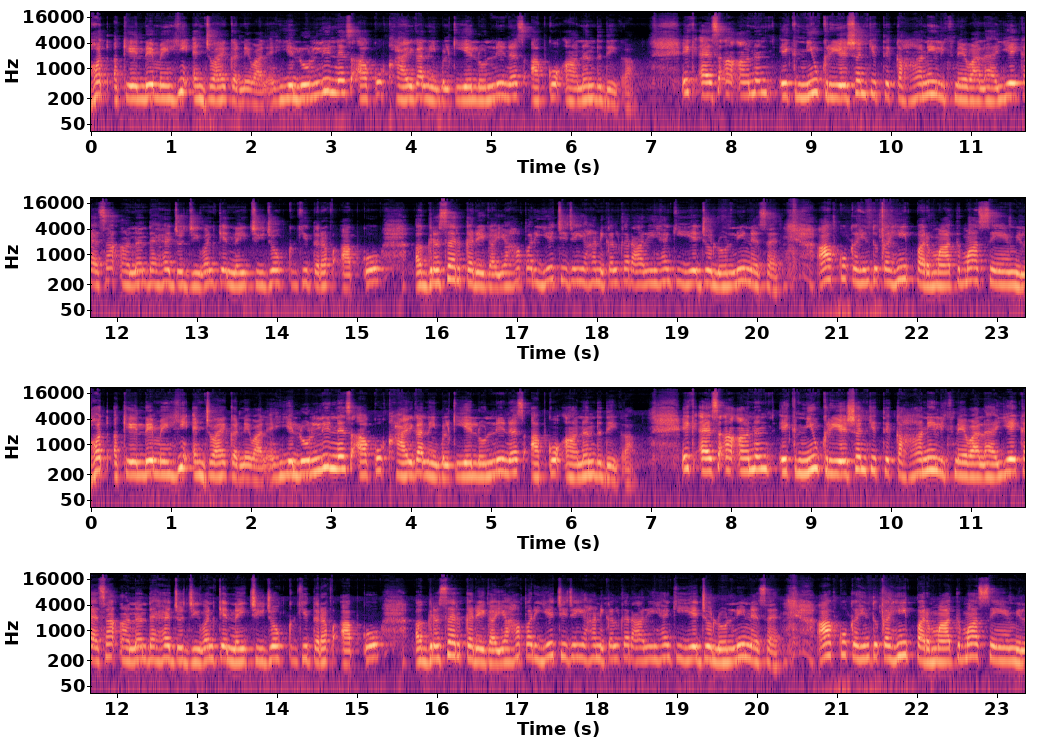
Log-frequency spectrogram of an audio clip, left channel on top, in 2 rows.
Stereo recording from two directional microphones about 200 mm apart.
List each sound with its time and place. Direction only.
0.0 s speech: 20° right (ahead or behind)
15.7 s speech: 10° right (ahead or behind)
16.5 s speech: 25° right (ahead or behind)
19.0 s speech: 30° right (ahead or behind); by 23.3 s 15° right (ahead or behind)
